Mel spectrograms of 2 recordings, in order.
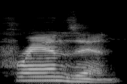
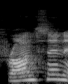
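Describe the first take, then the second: First: Fransen is pronounced with English-style sounds. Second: Fransen is pronounced with Swedish-style sounds. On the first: The speaker calls it right. "You would pronounce it Fransen" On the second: The speaker calls it wrong. "Would you pronounce it Fransen in English"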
